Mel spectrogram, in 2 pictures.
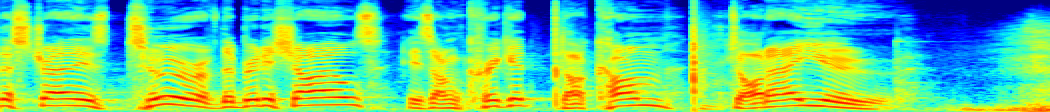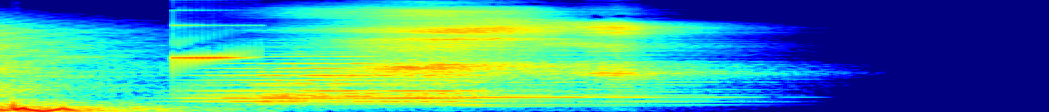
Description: A man speaks, some loud smacks followed by music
